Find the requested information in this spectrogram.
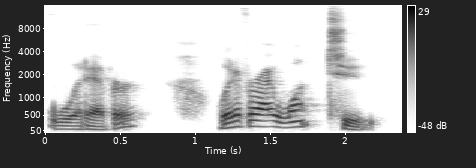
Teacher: We hear the T in whatever pronounced as a fast D because it's between vowels.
